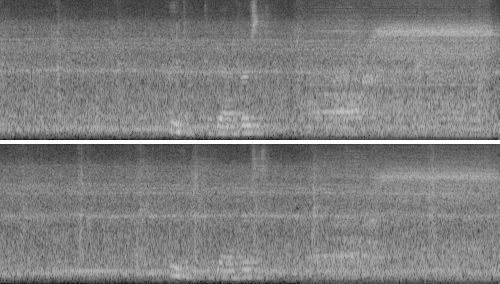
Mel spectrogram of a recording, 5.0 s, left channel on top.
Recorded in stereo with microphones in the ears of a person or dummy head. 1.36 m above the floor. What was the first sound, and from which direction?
A woman speaking, 60° left (ahead or behind).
